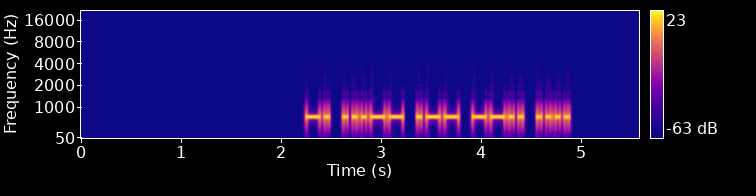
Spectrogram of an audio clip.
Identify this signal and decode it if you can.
Morse code, heard as a keyed tone, about 26 wpm, 700 Hz. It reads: N3WZH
